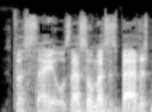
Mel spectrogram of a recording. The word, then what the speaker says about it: Versailles: There is, this is their pronunciation, Versailles, Kentucky.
